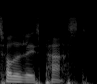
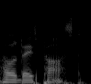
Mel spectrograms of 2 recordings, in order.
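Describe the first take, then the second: First: Past is said with a northern English accent. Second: Past is said with a southern English accent. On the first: The speaker calls it right. "make sure that our listeners from the southern end of England land realised just there that it's holidays past" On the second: The speaker calls it wrong. "It's not holidays past"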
